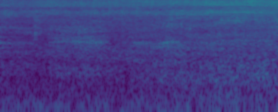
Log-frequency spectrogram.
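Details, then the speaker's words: Drip irrigation line under water pressure: steady high-pitched hiss from a slice in the tubing; repaired by cutting out the damaged section and installing a new coupling. "there's another one you can see it's a bit of a slice so again we're going to have to cut it and put a new coupling in there"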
